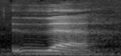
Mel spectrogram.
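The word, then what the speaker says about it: ذ: ya kan kemudian eh pengucapan huruf dza dza itu jangan sama seperti ini huruf z z kalau Z banyak desirnya kan kalau D tidak ada destirnya w wadza ujung gigi ujung lidah ya tempatnya wadzabu ya ada berapa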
